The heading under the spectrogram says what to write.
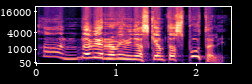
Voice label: confused, male; XBOX; civ

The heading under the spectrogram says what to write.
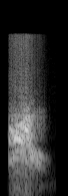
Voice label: pain; XBOX; worker

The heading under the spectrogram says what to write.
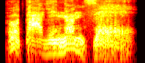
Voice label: victory, trandoshan; XBOX

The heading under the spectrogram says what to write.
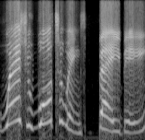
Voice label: wings, Brit; Splashdown; XBOX

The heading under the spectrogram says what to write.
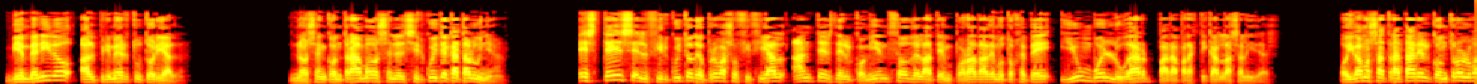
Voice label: throttle spanish, speech; MotoGP 3

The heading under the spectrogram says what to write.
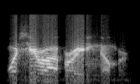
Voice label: suspicious

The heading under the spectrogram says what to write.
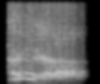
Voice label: choke; XBOX; weequay

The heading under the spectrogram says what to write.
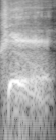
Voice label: EFFORT; NIXON; Pulse Racer

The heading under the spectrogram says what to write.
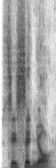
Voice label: yes sir, spanish soldier; enemy; XBOX

